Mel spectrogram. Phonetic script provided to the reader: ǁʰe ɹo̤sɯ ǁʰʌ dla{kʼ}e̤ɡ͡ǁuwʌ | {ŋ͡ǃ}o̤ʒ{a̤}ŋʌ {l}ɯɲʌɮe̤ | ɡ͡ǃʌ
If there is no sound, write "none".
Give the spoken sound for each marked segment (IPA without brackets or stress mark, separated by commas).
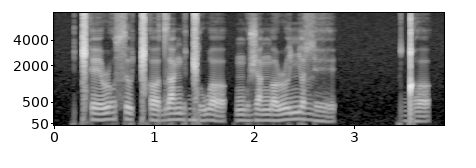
ŋ, ŋ, a, ɹ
